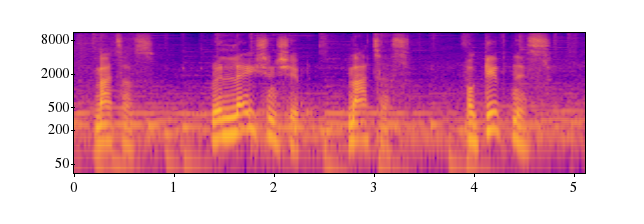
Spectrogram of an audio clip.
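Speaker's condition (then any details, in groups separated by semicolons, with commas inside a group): No condition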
